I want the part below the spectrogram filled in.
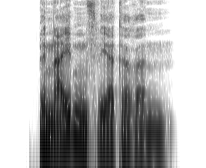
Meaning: strong dative masculine/neuter singular comparative degree of beneidenswert
- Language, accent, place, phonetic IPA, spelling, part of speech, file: German, Germany, Berlin, [bəˈnaɪ̯dn̩sˌveːɐ̯təʁəm], beneidenswerterem, adjective, De-beneidenswerterem.ogg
